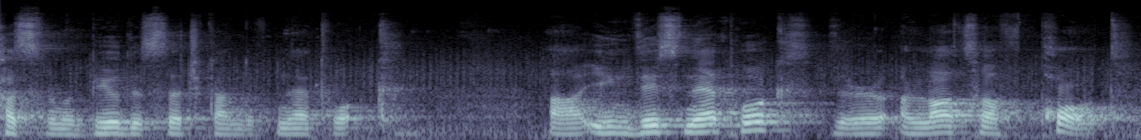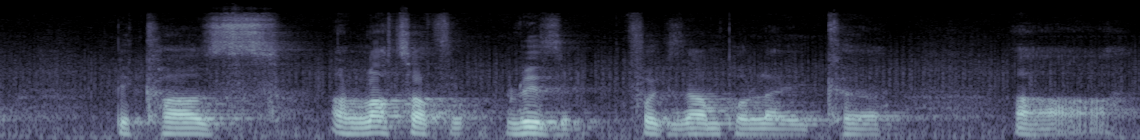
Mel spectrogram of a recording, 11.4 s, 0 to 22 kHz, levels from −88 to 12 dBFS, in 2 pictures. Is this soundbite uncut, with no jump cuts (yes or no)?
yes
